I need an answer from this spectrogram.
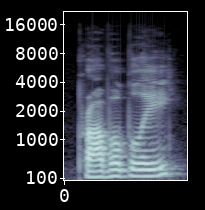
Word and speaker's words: probably: Probably uses the B sound and properly uses the P sound.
